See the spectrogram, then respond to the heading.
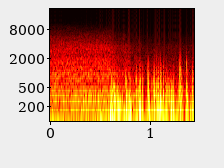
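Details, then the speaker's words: Restored Patton high-velocity air circulator fan after boiling the stator bearing and cleaning the motor internals: low rush of air with gusty buffeting, motor hum now inaudible, only blade noise from slight imbalance of about a millimeter; normal running. "the fan in general is just so much quieter like before you could actually hear the engine humming right like right now you can't hear it at all it's strictly the blades which are kind of unbalanced but they're not like that bad"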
